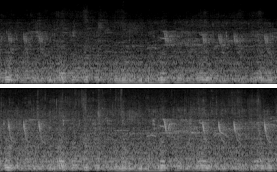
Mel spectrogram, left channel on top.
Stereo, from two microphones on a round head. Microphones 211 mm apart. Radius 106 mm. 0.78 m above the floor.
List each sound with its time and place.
0.0 s an insect: 65° right (ahead or behind), 1.5 m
